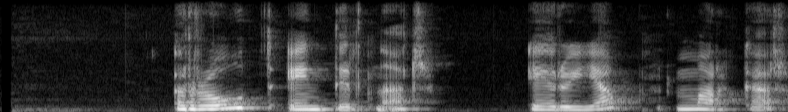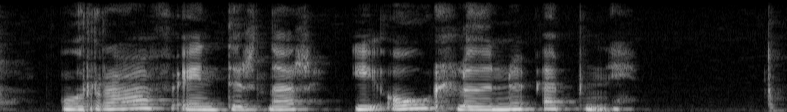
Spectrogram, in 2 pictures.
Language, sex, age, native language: Icelandic, female, 30-39, Icelandic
